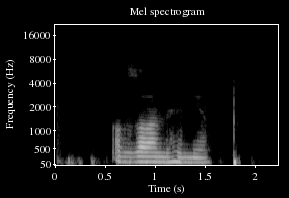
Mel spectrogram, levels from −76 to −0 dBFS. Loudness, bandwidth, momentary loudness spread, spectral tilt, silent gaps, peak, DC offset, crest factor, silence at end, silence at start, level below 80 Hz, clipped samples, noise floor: -27 LUFS; 6.4 kHz; 14 LU; -10.5 dB/octave; none; -6 dBFS; under 0.1%; 22 dB; 0.35 s; 0.05 s; -52 dBFS; under 0.1%; -47 dBFS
